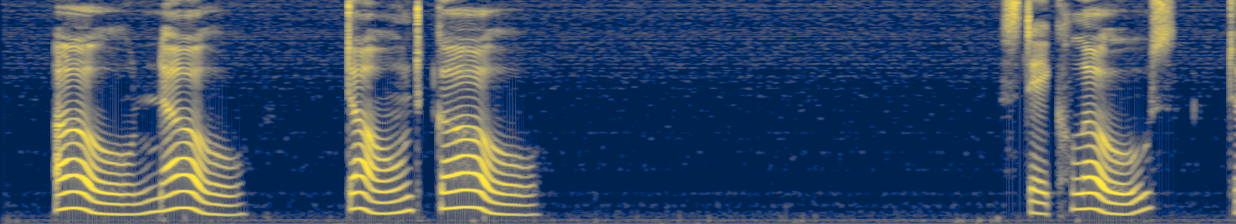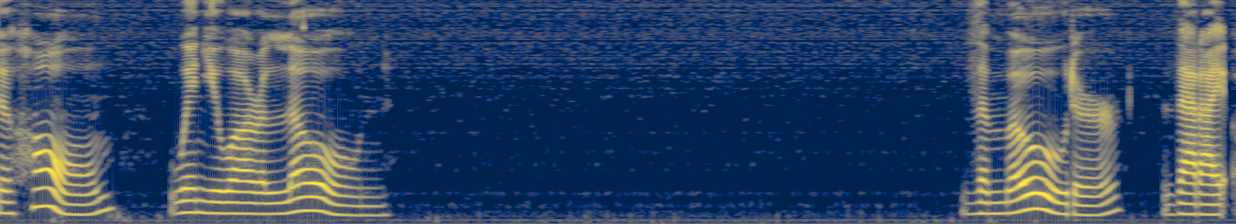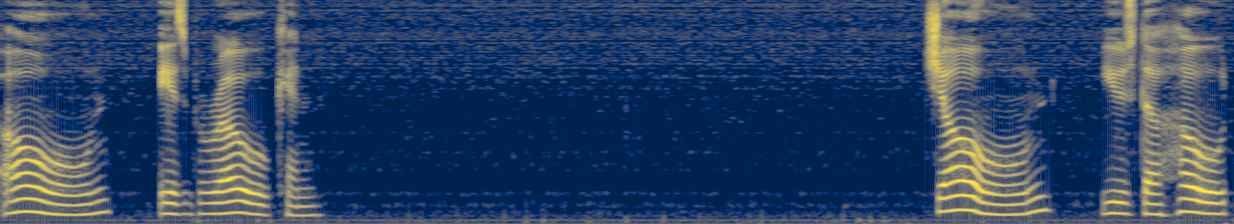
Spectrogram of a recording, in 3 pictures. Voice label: ow sentences slow, American accent

